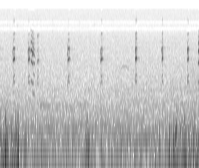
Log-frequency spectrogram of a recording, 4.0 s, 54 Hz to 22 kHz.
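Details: Black-winged stilt calling on Boa Vista, Cape Verde, in February 2020: sharp, nasal yelping notes given singly or in quick pairs, about eight in four seconds at uneven spacing, over a low rumble of wind.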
